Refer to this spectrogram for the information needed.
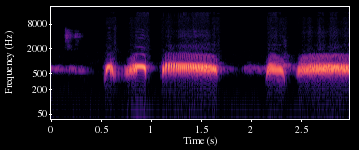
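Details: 'Thúc gù' cooing of a spotted dove, played for daily decoy-bird practice: a quick double hoot and long level coo, then after a brief pause another hoot and drawn-out coo, with faint soft notes between.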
